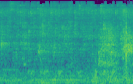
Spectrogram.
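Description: Water pouring from a motor-fed pipe into a rooftop water tank, a steady splashing flow that swells slightly toward the end, heard alone without talk.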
